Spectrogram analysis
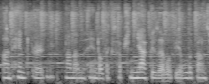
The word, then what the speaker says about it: Nyakuza: It is Nyakuza.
